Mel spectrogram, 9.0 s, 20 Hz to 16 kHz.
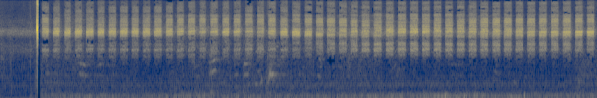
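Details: [1, 'Cicadas singing by the seaside: after a brief silence and a sharp click, a steady buzzing pulse starts and repeats several times a second in a high, even rhythm, with a faint low rumble underneath.']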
